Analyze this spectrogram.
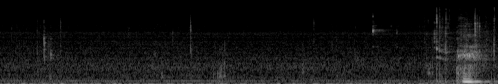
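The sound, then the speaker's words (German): Someone takes a quiet sip from a drink, with faint wet mouth clicks and a short, louder slurp or swallow near the end. No one speaks. “Ja, ich muss mal kurz einen Schluck trinken.”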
